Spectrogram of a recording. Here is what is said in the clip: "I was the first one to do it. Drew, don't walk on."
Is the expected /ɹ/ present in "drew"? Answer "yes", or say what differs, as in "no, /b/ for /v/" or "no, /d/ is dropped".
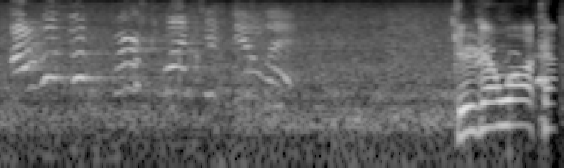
no, /ɹ/ is dropped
